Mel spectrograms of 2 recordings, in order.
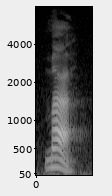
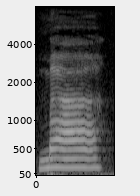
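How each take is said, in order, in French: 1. Le ton bouge vivement et brusquement. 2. Le ton reste plat et aigu. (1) "Le quatrième ton est brusque" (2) "Le premier ton se prononce plat et aigu"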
